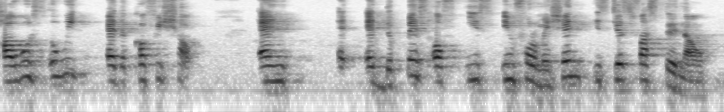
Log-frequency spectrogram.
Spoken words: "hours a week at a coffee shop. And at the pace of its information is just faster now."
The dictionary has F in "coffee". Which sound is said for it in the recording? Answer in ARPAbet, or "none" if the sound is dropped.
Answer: F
